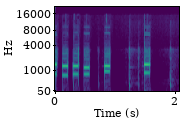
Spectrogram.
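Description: Touch-tone telephone beeps as a number is dialed: a quick, uneven series of short, loud dual-pitched tones with small clicks between them, heard alone.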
